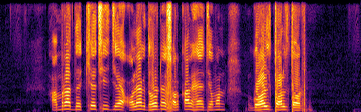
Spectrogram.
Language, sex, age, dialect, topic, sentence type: Bengali, male, 18-24, Jharkhandi, banking, statement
